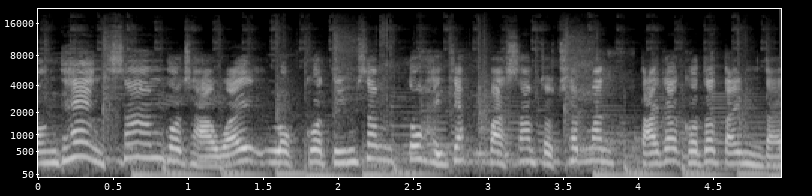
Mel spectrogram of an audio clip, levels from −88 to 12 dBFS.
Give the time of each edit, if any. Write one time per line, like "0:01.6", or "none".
0:03.9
